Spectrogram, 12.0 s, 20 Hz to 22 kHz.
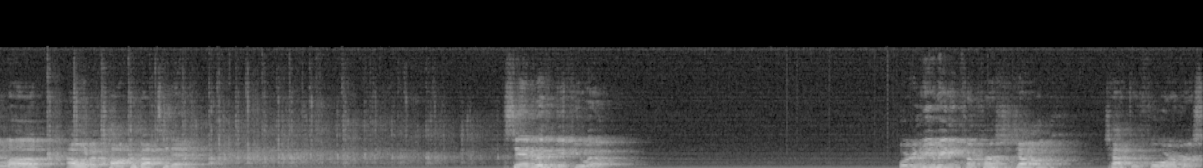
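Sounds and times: steady low hum: 0:00.0 - 0:12.0
light scattered applause: 0:00.4 - 0:05.3.

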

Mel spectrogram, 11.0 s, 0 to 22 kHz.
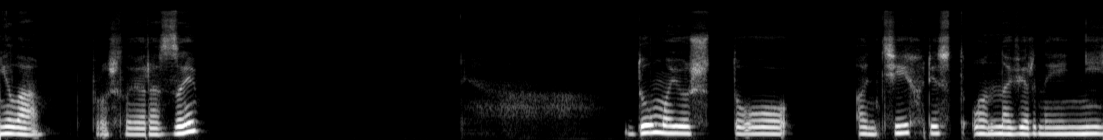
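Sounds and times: woman breathing in: 0:04.6 - 0:06.2.

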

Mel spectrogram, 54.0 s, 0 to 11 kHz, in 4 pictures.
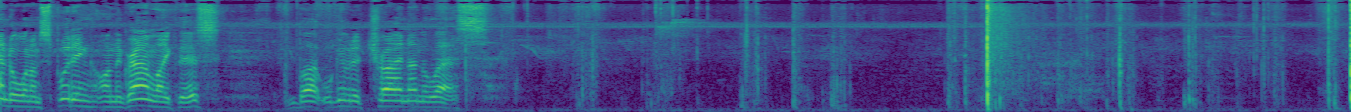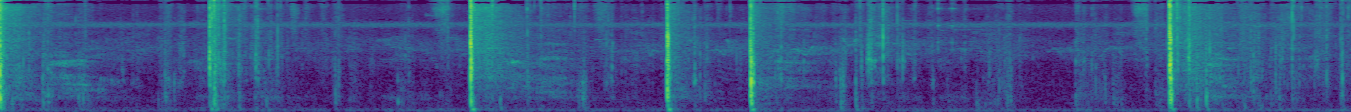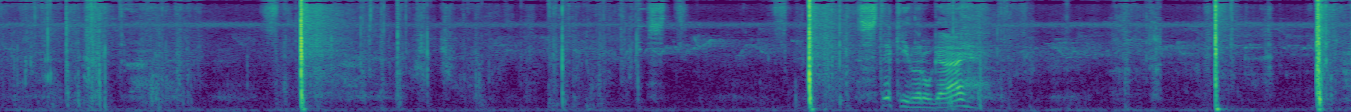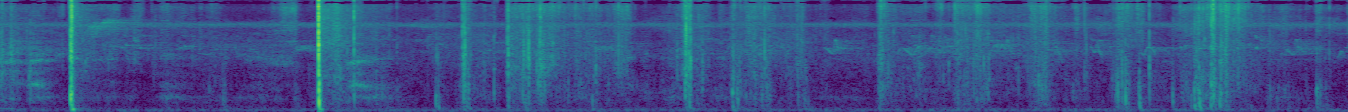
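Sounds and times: axe striking wood: 0:09.8 - 0:10.3, 0:18.2 - 0:18.6, 0:20.2 - 0:21.4, 0:25.2 - 0:25.6, 0:30.0 - 0:30.4, 0:35.1 - 0:35.6, 0:39.1 - 0:39.4, 0:40.2 - 0:40.5.

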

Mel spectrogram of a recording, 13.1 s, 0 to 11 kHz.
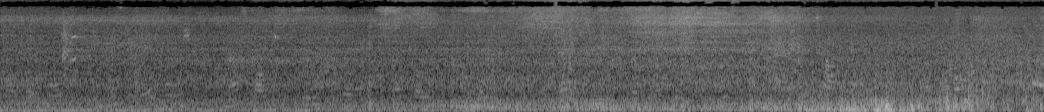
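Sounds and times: electric train rumbling: 0:00.0 - 0:13.0.

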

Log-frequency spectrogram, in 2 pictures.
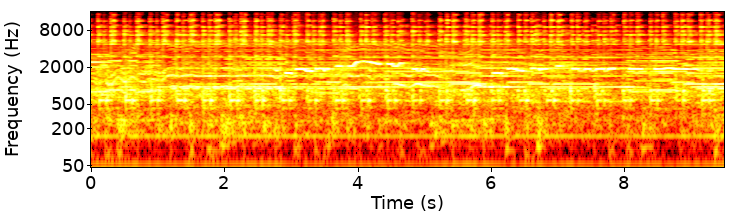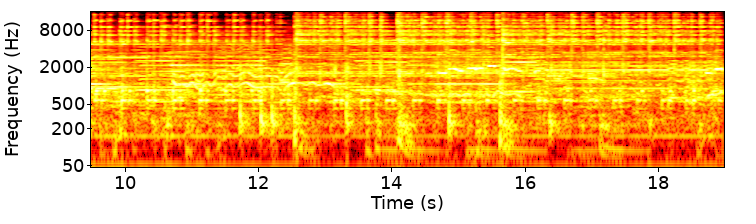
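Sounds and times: bamboo flute melody: 0:00.0 - 0:12.0, 0:12.7 - 0:19.0
hand drums beating: 0:00.0 - 0:19.0
harmonium drone: 0:00.0 - 0:19.0
small hand cymbals: 0:00.0 - 0:19.0
women singing a chant: 0:00.0 - 0:19.0.

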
